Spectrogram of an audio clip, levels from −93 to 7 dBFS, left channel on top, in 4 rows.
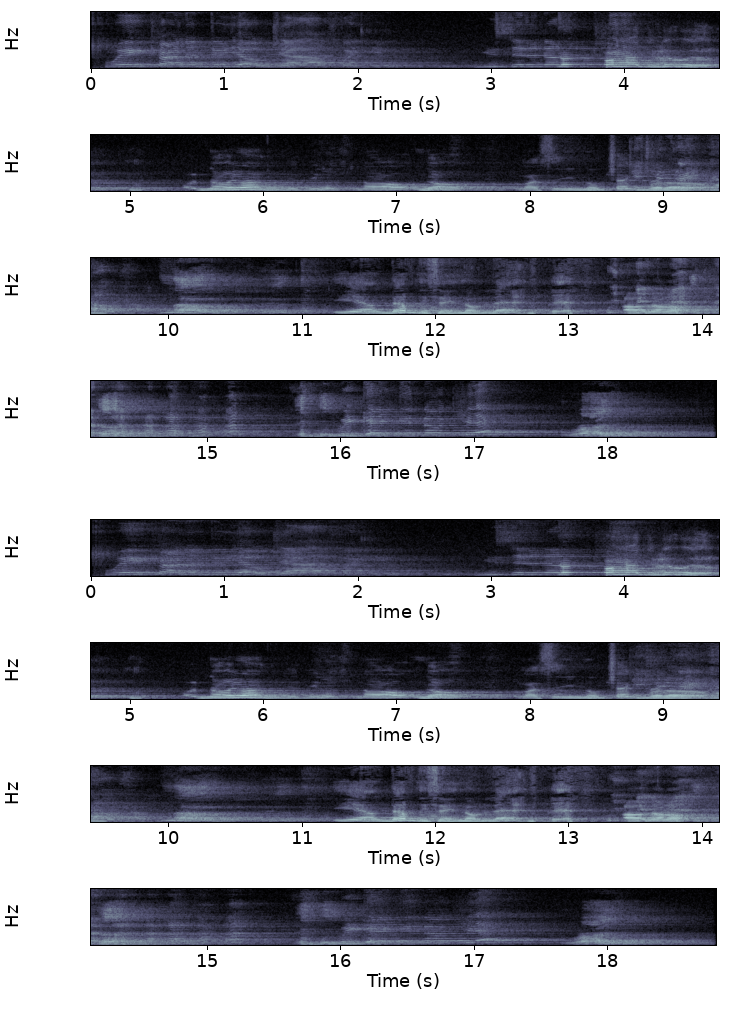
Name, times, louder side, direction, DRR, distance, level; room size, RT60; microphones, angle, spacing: voice 1, 0.0-2.3 2.6-4.1 8.7-9.7 13.3-15.3 16.0-17.3, left 1 dB, 45° left, 2 dB, 2.4 m, -35 dB
voice 2, 3.5-4.7 5.0-5.1 5.4-9.4 11.2-13.1 13.4-13.9, right 2 dB, 15° right, 10 dB, 0.6 m, -22 dB
voice 3, 9.9-11.1 14.2-14.4 15.7-16.0 17.7-18.2, left 1 dB, 75° left, 0 dB, 3.3 m, -30 dB
29.5 x 10.5 x 8.7 m, 2.5 s
head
